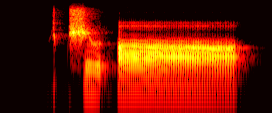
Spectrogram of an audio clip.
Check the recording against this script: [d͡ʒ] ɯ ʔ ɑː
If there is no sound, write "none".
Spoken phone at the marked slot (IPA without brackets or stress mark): t͡ʃ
